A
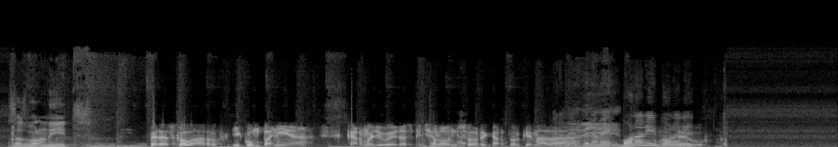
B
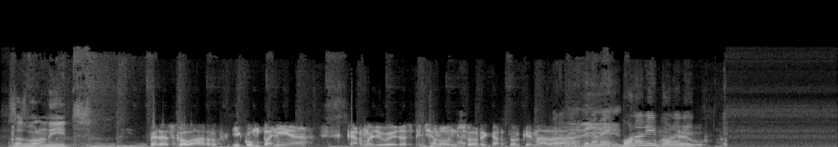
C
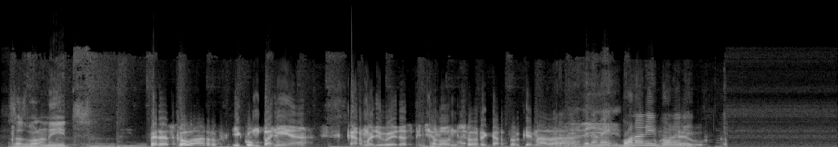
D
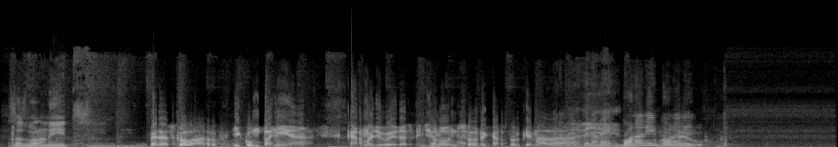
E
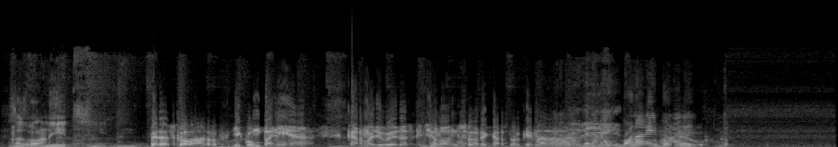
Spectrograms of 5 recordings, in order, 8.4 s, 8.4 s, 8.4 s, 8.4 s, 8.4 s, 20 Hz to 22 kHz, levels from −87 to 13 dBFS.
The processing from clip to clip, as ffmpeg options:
-filter_complex "[0:a]asplit=2[s0][s1];[s1]alimiter=limit=0.178:level=0:latency=1,volume=0.794[s2];[s0][s2]amix=inputs=2:normalize=0,adynamicequalizer=threshold=0.0224:dfrequency=2300:dqfactor=0.7:tfrequency=2300:tqfactor=0.7:attack=5:release=100:ratio=0.375:range=2:mode=boostabove:tftype=highshelf"
-af "aeval=exprs='0.891*(cos(1*acos(clip(val(0)/0.891,-1,1)))-cos(1*PI/2))+0.0398*(cos(7*acos(clip(val(0)/0.891,-1,1)))-cos(7*PI/2))':c=same"
-af "aecho=1:1:416:0.0668,volume=0.596"
-filter_complex "[0:a]asplit=2[s0][s1];[s1]adelay=6.8,afreqshift=2.8[s2];[s0][s2]amix=inputs=2:normalize=1"

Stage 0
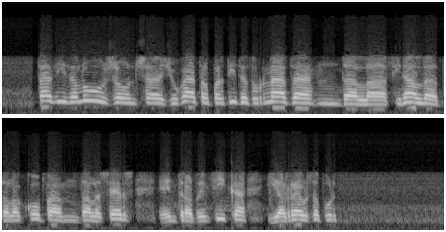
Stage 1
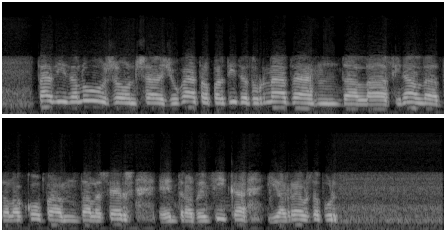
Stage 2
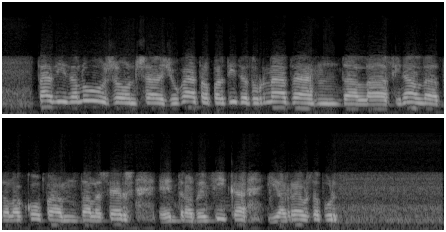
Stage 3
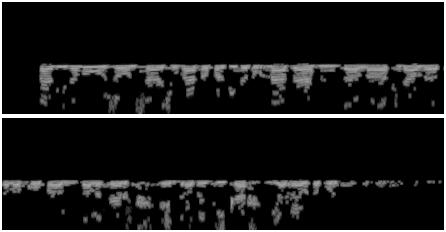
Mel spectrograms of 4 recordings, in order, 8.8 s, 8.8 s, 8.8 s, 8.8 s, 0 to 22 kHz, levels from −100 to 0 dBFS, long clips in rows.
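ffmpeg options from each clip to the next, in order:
-filter_complex "[0:a]asplit=2[s0][s1];[s1]adelay=21,volume=0.224[s2];[s0][s2]amix=inputs=2:normalize=0,areverse,acompressor=threshold=0.0178:ratio=6,areverse,equalizer=f=1500:w=1.5:g=3"
-af "bandreject=f=60:t=h:w=6,bandreject=f=120:t=h:w=6,bandreject=f=180:t=h:w=6,bandreject=f=240:t=h:w=6,volume=0.841"
-filter_complex "[0:a]asplit=2[s0][s1];[s1]adelay=490,lowpass=f=2000:p=1,volume=0.2,asplit=2[s2][s3];[s3]adelay=490,lowpass=f=2000:p=1,volume=0.52,asplit=2[s4][s5];[s5]adelay=490,lowpass=f=2000:p=1,volume=0.52,asplit=2[s6][s7];[s7]adelay=490,lowpass=f=2000:p=1,volume=0.52,asplit=2[s8][s9];[s9]adelay=490,lowpass=f=2000:p=1,volume=0.52[s10];[s0][s2][s4][s6][s8][s10]amix=inputs=6:normalize=0,afftfilt=real='re*gte(hypot(re,im),0.0178)':imag='im*gte(hypot(re,im),0.0178)':win_size=1024:overlap=0.75,lowpass=f=2300:t=q:w=0.5098,lowpass=f=2300:t=q:w=0.6013,lowpass=f=2300:t=q:w=0.9,lowpass=f=2300:t=q:w=2.563,afreqshift=-2700"

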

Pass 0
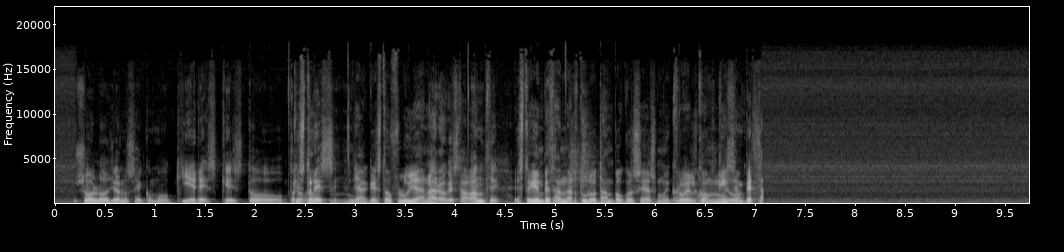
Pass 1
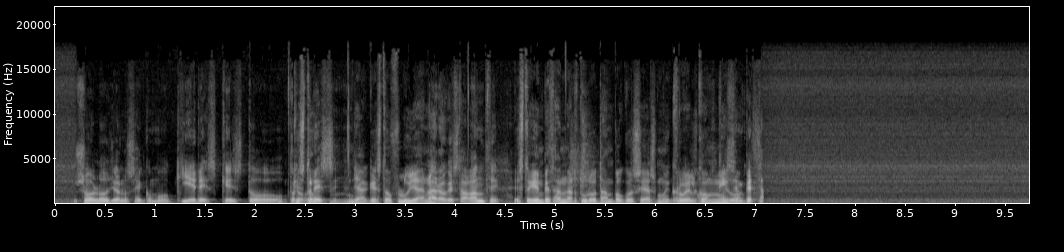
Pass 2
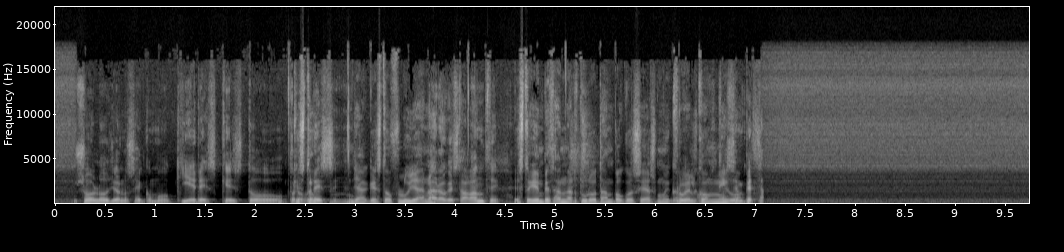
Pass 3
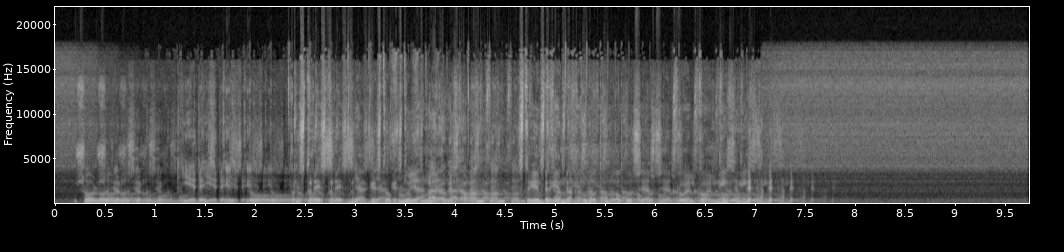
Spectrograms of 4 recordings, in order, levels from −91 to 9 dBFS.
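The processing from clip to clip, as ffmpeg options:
-filter_complex "[0:a]lowshelf=f=74:g=-9,asplit=2[s0][s1];[s1]acompressor=threshold=0.0251:ratio=6,volume=1.06[s2];[s0][s2]amix=inputs=2:normalize=0"
-af "aexciter=amount=13:drive=3.7:freq=4600,volume=0.422"
-filter_complex "[0:a]asplit=2[s0][s1];[s1]asoftclip=type=hard:threshold=0.119,volume=0.447[s2];[s0][s2]amix=inputs=2:normalize=0,aecho=1:1:211|422|633|844|1055:0.668|0.287|0.124|0.0531|0.0228,volume=0.891"

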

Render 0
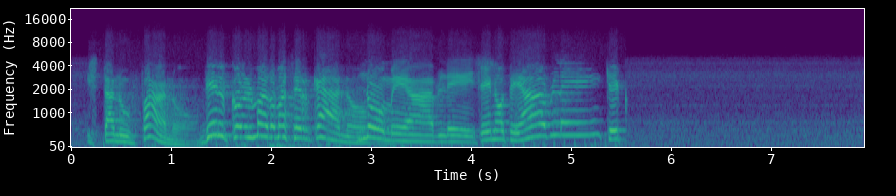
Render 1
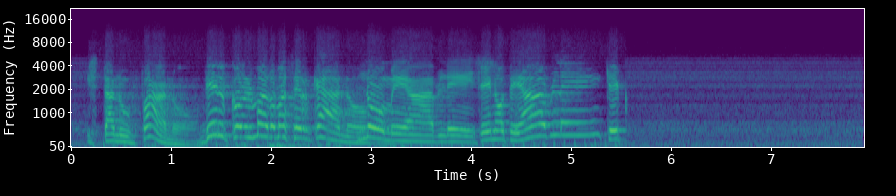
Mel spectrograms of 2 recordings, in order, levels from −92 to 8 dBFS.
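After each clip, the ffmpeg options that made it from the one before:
-af "aecho=1:1:1.8:0.42"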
